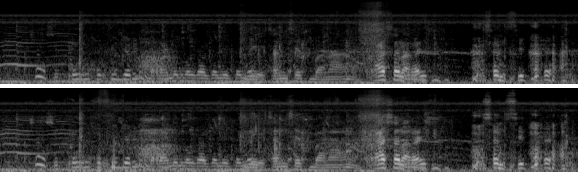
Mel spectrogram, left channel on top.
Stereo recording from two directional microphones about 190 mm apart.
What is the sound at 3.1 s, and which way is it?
Speech, 45° right (ahead or behind).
